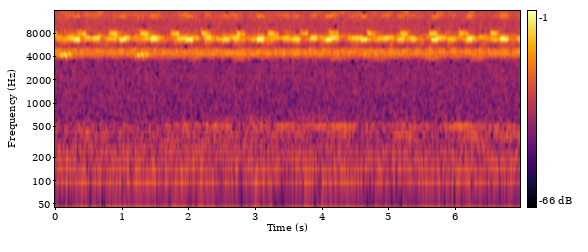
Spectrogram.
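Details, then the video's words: Warm, humid Midwestern summer night with crickets and other night insects, many high shrill pulsed chirps repeating around twice per second in a steady unbroken wall of sound. "Night Time Cricket Sounds"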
